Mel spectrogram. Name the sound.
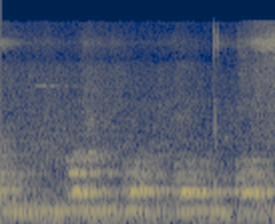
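dog barking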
